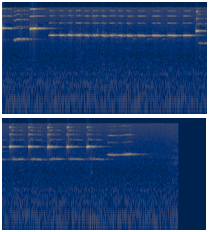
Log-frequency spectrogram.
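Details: Russian canary (Serinus canaria) singing, a song offered for training: long steady whistled tones shifting between two pitches, then a series of bright clipped whistled notes repeated about twice a second, ending abruptly.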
